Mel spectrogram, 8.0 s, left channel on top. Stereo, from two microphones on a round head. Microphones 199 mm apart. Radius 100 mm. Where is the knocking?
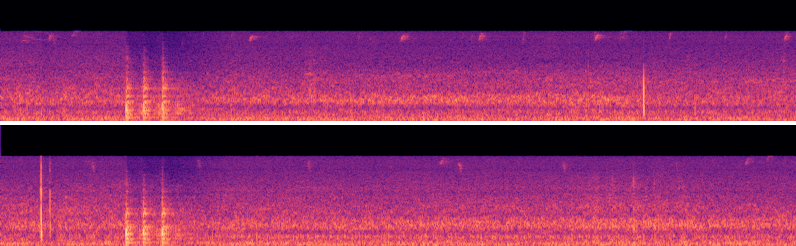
30° right (ahead or behind), 2 m.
